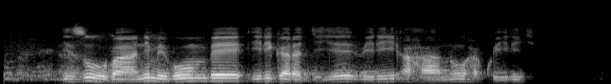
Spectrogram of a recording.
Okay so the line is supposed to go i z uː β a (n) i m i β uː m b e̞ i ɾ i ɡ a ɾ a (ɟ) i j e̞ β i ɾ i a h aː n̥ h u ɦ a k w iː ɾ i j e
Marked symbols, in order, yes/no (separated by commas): yes, yes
